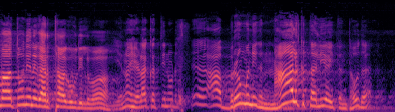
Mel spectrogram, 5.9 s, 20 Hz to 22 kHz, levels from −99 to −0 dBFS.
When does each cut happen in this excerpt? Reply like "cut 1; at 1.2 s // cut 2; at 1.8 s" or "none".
cut 1; at 3.1 s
